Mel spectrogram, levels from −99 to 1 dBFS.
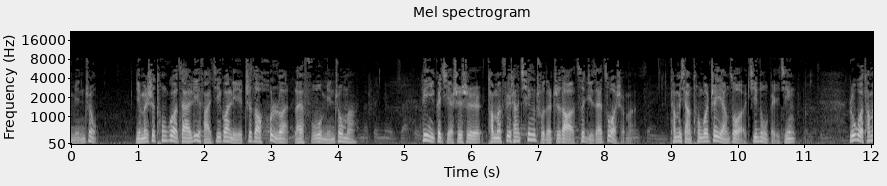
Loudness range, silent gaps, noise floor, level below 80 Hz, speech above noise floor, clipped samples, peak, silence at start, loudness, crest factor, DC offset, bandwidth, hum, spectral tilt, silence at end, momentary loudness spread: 2 LU; none; -58 dBFS; -58 dBFS; 28 dB; under 0.1%; -12 dBFS; 0 s; -31 LUFS; 18 dB; under 0.1%; 8.4 kHz; none; -7 dB/octave; 0 s; 8 LU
